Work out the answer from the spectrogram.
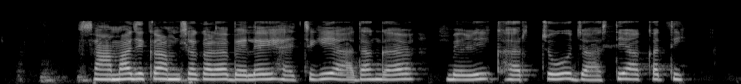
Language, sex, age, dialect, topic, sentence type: Kannada, female, 18-24, Dharwad Kannada, agriculture, statement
